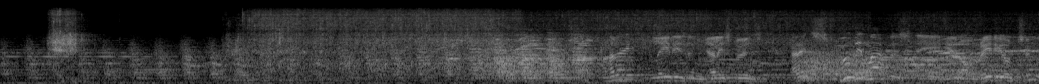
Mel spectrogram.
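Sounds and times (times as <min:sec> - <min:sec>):
shower spraying water: 0:02.2 - 0:10.3
speech: 0:06.6 - 0:10.3.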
